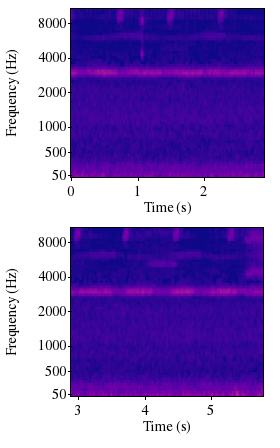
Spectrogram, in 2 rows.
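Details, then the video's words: Rural night insects, an even continuous trill joined by clipped high chirps spaced roughly every 0.7 seconds in a regular beat, over a steady low rumble. "시골 밤의 정겨운 풀벌레 소리"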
